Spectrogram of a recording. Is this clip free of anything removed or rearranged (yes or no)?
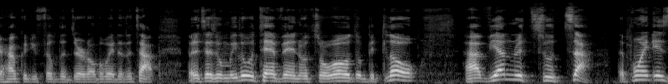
yes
